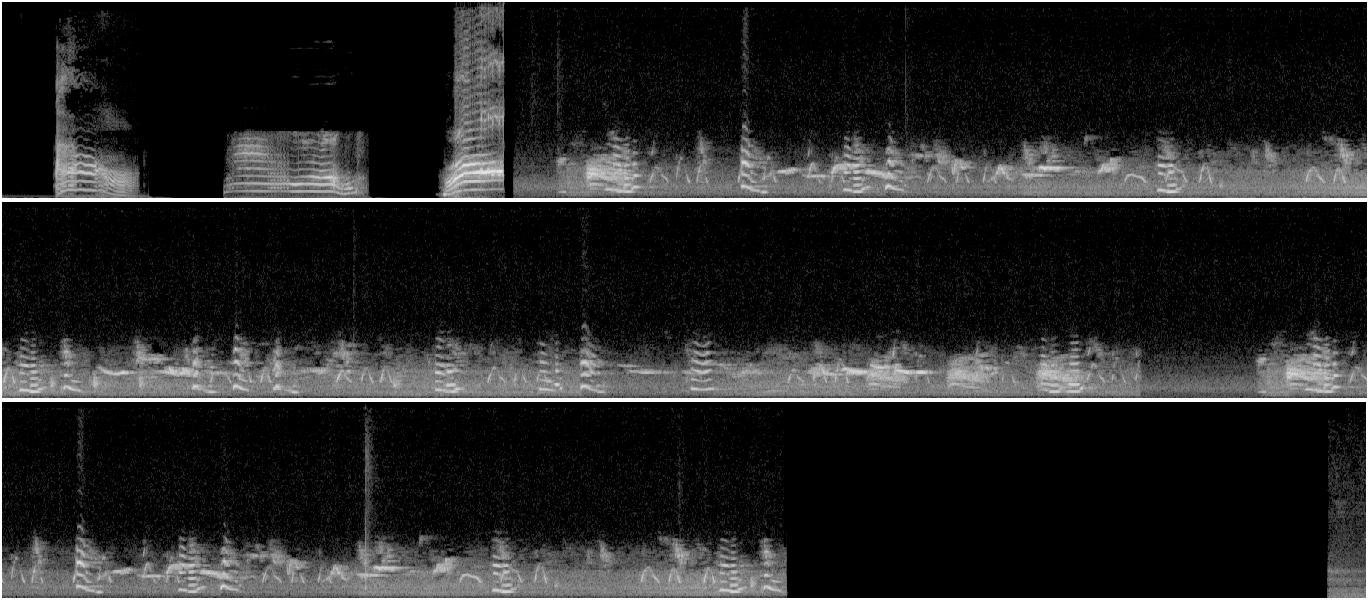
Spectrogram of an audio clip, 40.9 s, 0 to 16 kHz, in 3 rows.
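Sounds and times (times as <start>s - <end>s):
lower bird calls: 5.6s - 25.1s, 26.2s - 35.1s
young birds peeping: 5.6s - 25.1s, 26.2s - 35.2s.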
